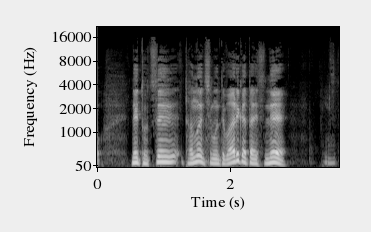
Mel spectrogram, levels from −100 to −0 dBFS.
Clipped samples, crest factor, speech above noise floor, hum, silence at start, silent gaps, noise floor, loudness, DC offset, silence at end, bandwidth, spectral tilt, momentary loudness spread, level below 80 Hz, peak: under 0.1%; 18 dB; 38 dB; none; 0.5 s; none; -62 dBFS; -24 LUFS; under 0.1%; 0.05 s; 12 kHz; -7 dB/octave; 5 LU; -62 dBFS; -8 dBFS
